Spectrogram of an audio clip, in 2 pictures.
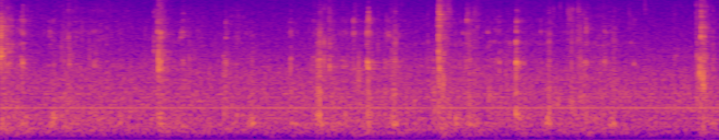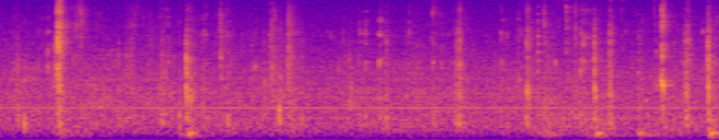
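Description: Close-miked eating sounds: irregular wet clicks and smacks of chewing fried milkfish and rice, eaten by hand. A faint steady hum runs underneath.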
